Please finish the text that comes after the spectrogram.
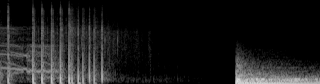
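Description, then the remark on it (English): Assault rifle gunfire, of the kind used with low-flying helicopters to kill feral pigs: a rapid burst of about ten sharp, loud shots with echoing tails, then a second of quiet before a heavy, low-pitched roar starts abruptly and continues. “But immobilized pigs bleeding from their eyes and dying for weeks in helpless pain bring too much outcry, and the poison is phased out in favor of low-flying helicopters and assault rifles.”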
